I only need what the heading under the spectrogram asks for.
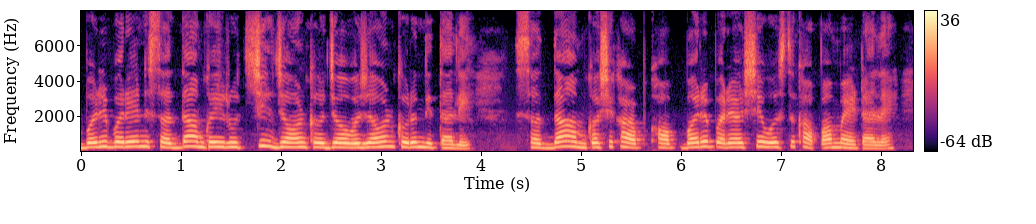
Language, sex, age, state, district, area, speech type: Goan Konkani, female, 18-30, Goa, Ponda, rural, spontaneous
